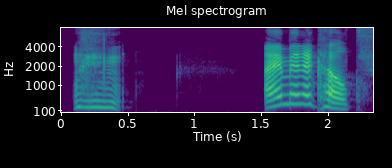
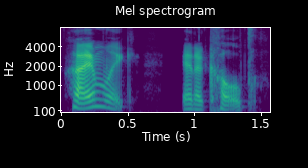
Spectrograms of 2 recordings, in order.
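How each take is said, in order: First: "I'm in a cult" very slow through a laugh; slow laughing admission. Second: Said in the usual way. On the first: Real, not acted.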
